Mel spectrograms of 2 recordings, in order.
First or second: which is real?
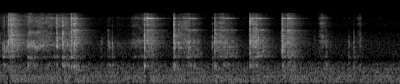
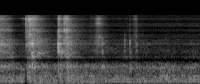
first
